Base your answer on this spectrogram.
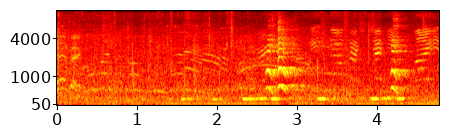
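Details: Siamang calling: short, clear hooting notes repeated roughly every half second to second, with brief higher whooping notes above them, over a murmur of distant human voices.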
